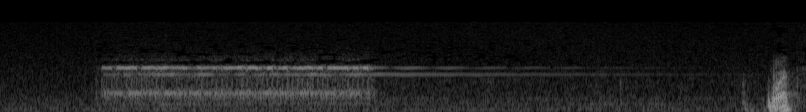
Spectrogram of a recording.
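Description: A telephone bell rings in a tense radio mystery drama, one sustained ring of about a second and a half, loud and close with no talk over it, followed by a short sharp knock or click near the end.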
